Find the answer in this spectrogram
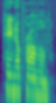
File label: you are welcome, teen girl; source engine; left 4 dead 2; survivor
